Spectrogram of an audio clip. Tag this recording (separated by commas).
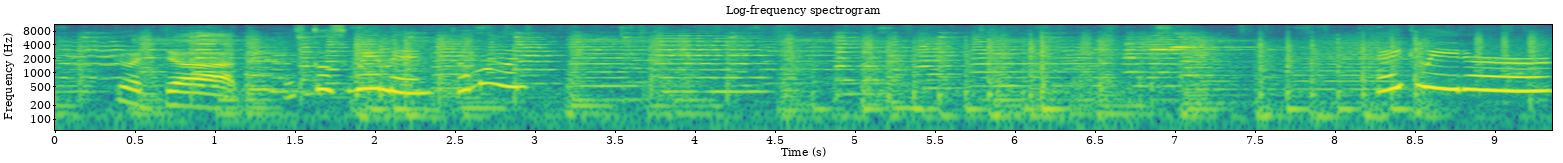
Speech, Music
